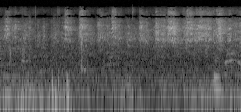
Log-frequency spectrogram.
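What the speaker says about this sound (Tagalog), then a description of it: "At yan, ang daming ibon dito mga guys." Birds squawk and chirp in short calls over a busy outdoor background with low rumbling noise.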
